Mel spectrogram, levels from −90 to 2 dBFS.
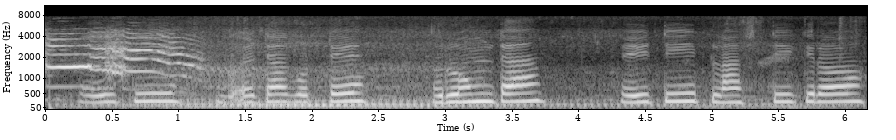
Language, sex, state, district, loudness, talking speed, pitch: Odia, female, Odisha, Malkangiri, -13 LUFS, 85 wpm, 240 Hz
